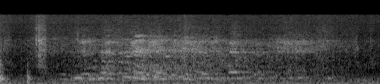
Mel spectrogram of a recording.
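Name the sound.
shower water running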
